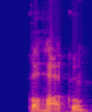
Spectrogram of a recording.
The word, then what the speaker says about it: Kohaku: Kohaku.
